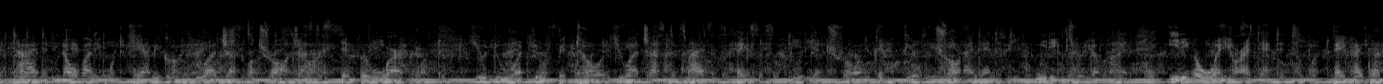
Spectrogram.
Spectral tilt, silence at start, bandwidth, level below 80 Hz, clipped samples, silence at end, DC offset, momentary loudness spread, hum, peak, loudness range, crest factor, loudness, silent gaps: -7.5 dB/octave; 0 s; 8.4 kHz; -48 dBFS; under 0.1%; 0 s; under 0.1%; 3 LU; none; -18 dBFS; 1 LU; 14 dB; -33 LUFS; none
